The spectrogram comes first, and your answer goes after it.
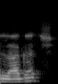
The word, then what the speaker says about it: luggage: of my courses that the ending a g e yeah is almost always pronounced each think about words that end in each luggage baggage village manage you see it's always each each this ending comes from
